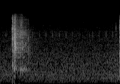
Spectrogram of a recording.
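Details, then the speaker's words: Canon AE-1 Program 35mm SLR with 50mm FD f/1.8 lens, untouched as found, slow speeds and bulb: two crisp shutter clicks about a second apart, open then close, no squeal; normal shutter operation. "If we set this down on the slower speeds, 1/4 of a second, 1/2 of a second, 1 second, and 2 seconds, and if you watch in there you'll see the lens stopping down properly, and on the bulb setting it will release when I let up on the button."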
